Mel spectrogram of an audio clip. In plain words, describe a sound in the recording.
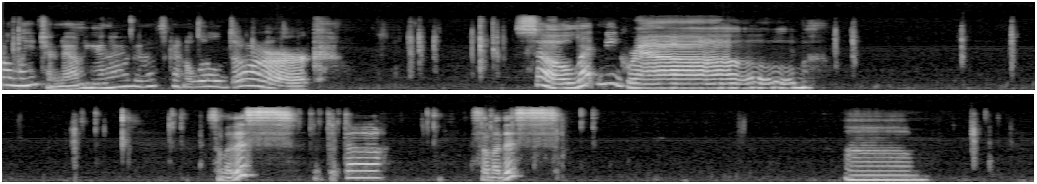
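A woman talks with animation into a close microphone, in short bursts.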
